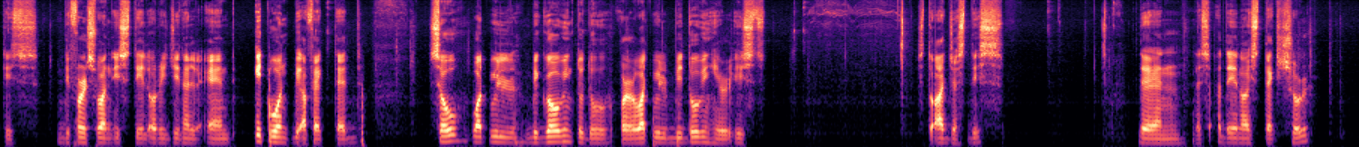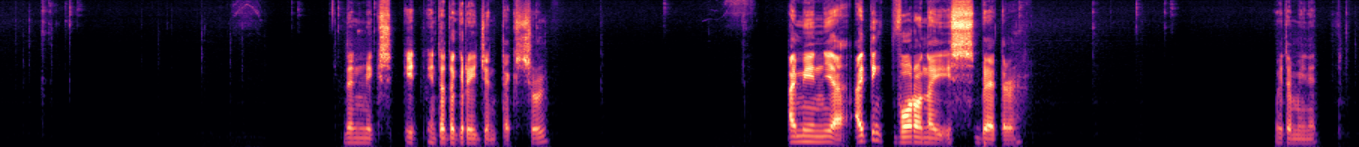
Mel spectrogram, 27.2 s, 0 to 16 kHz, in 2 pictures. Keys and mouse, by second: 0.3 ctrl+z, 1.3 g, 1.5 g, 3.1 right click, 3.9 ctrl+z, 5.4 g, 5.7 right click, 6.1 ctrl+d, 6.1 ctrl+s, 7.5 g, 7.9 right click, 9.2-10.4 drag, 11.0 click, 11.6 shift+a, 14.1 shift+a, 17.1 ctrl+shift+click, 18.9-22.3 drag, 22.9 click, 24.5 click, 27.0-27.1 drag.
